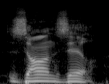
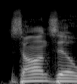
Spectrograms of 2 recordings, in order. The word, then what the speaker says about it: Jean Zell: of you guys who don't know how to say my name it's Jean Zell Jean Zell I'm trying to build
